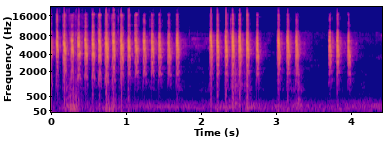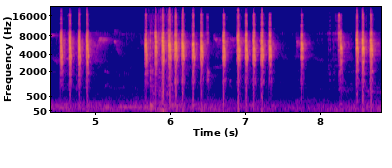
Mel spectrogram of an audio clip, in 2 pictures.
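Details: Eurasian tree sparrow chattering loudly in a tutor compilation for training birds: rapid, high, sharp chirps, about a dozen in an even run, then short clustered bursts separated by brief silences.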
